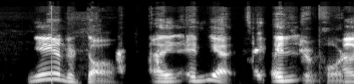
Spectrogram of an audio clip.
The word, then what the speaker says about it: Neanderthal: you know you see you leave a silent h in there too don't you neanderthal and yeah and you're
